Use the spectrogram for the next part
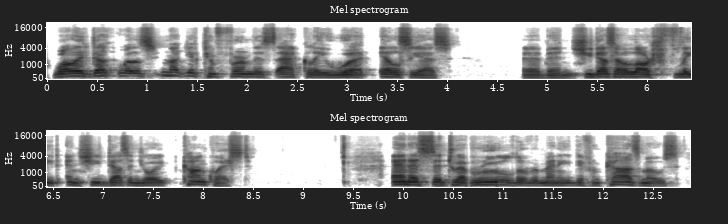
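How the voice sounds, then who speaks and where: A man's voice: medium pitch, normal speed. A man giving a rambling solo review of a manga chapter, sleepy and yawning, often restarting his words.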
